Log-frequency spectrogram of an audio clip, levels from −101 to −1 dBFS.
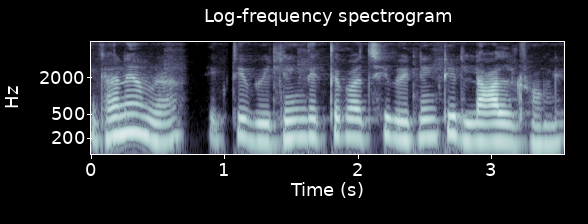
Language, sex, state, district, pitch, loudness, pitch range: Bengali, female, West Bengal, Purulia, 200 Hz, -20 LUFS, 175-215 Hz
